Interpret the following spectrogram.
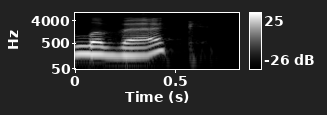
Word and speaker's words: Levesque: Levesque the S is the S is silent so it's LC we will see how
